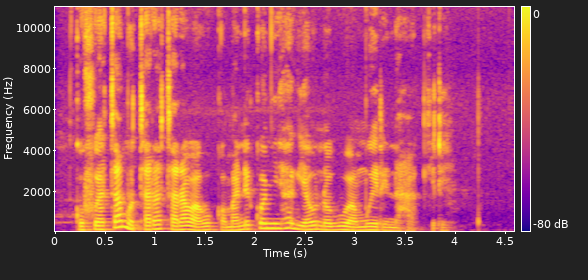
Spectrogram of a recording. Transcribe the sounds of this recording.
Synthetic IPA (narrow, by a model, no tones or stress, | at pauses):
kofwatamotaɾataɾawaɣokɔmanekoɲiɦaɣiaonɔɣuwamweɾenaha̰kiɾe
